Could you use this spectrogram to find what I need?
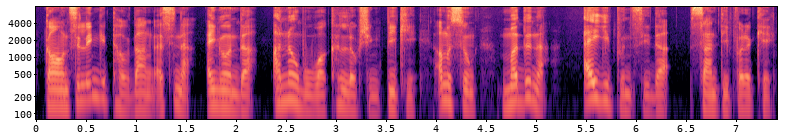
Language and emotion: Manipuri, happy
